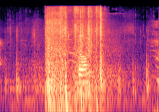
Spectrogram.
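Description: A pistol fires several rapid shots.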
